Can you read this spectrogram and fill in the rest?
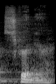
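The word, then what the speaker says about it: Škriniar: And then uh, Skrinner. Am I saying that right? Skriniar. Vic- Skriniar. – Yeah.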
